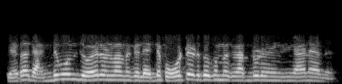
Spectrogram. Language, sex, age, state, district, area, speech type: Malayalam, male, 18-30, Kerala, Kollam, rural, conversation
